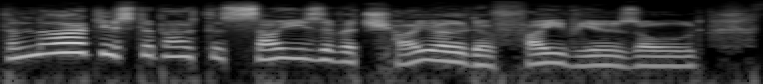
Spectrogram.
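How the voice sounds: What comes through is a natural reading voice.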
